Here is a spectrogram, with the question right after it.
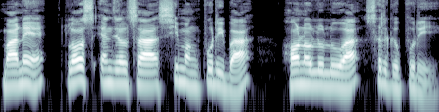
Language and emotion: Bodo, neutral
